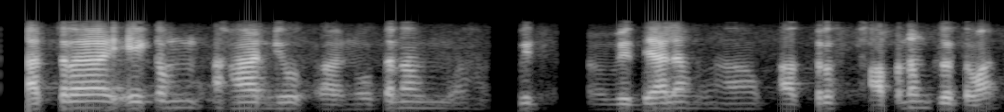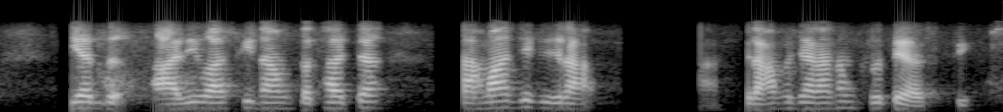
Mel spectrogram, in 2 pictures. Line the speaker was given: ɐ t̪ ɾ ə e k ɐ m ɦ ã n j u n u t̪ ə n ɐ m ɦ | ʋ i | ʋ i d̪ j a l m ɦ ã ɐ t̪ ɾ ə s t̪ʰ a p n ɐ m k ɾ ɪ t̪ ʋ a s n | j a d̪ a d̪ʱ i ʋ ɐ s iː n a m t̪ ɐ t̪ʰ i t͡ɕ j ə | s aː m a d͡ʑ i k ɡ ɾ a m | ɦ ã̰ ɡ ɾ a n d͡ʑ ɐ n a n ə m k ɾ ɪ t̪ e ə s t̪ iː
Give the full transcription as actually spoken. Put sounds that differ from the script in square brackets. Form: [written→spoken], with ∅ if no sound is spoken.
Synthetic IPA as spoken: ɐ t̪ ɾ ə e k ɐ m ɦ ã n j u n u t̪ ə n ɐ m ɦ | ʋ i | ʋ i d̪ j a l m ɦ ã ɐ t̪ ɾ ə s t̪ʰ a p n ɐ m k ɾ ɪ t̪ ʋ a [s→∅] n | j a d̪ a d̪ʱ i ʋ [ɐ→a] s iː n a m t̪ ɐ t̪ʰ [i→a] t͡ɕ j [ə→a] | s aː m a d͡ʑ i k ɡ ɾ a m | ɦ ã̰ ɡ ɾ a [n→m] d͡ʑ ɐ n a n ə m k ɾ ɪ t̪ e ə s t̪ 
